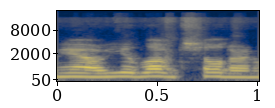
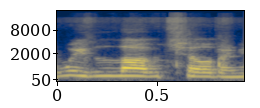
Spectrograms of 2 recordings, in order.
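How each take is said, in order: First: Dry sarcasm on "love", falling tune; knowing, sarcastic retort; sarcastic reply. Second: Mock quote. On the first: Real, not acted. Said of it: "but not in the right way". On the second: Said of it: "make them look like heroes".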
